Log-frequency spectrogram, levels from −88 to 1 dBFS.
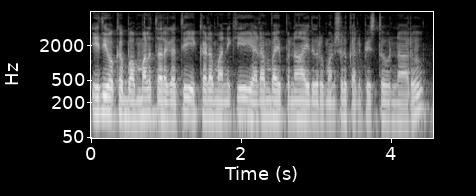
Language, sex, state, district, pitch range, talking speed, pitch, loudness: Telugu, male, Telangana, Hyderabad, 105-120 Hz, 145 wpm, 110 Hz, -16 LUFS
